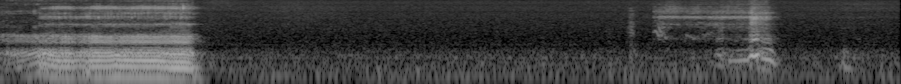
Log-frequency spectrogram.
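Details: A sleeping dog snoring: one long, loud, buzzing snore, then quiet breathing and a shorter snort.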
